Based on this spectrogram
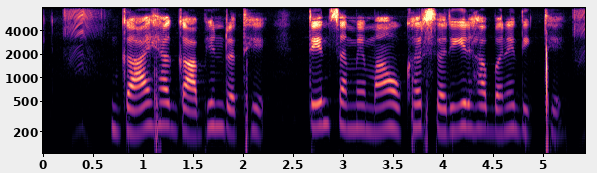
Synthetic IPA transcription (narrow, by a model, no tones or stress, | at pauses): ɡajɦaɡabʱinɾət̪ʰe | t̪ensəməjmãokʰəɾsəɾiɾɦabəned̪ik̚t̪ʰe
